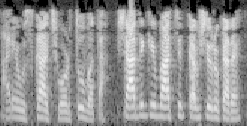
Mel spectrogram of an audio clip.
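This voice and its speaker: A woman's voice: medium pitch, normal speed, muffled recording, natural voice. Woman voicing a coaxing middle-aged mother. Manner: coaxing, gently probing.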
